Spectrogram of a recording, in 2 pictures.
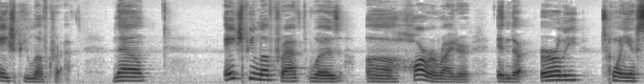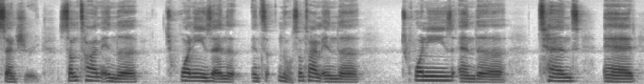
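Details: Stuttering in an adult man who says he has a stutter that is easily heard; a phrase repetition is heard.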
